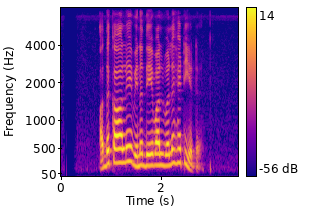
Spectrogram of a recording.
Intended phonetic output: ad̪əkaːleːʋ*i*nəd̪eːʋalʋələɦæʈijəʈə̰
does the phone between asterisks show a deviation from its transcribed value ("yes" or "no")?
yes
